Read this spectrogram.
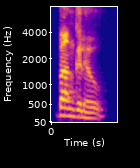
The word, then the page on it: bungalow: Indian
